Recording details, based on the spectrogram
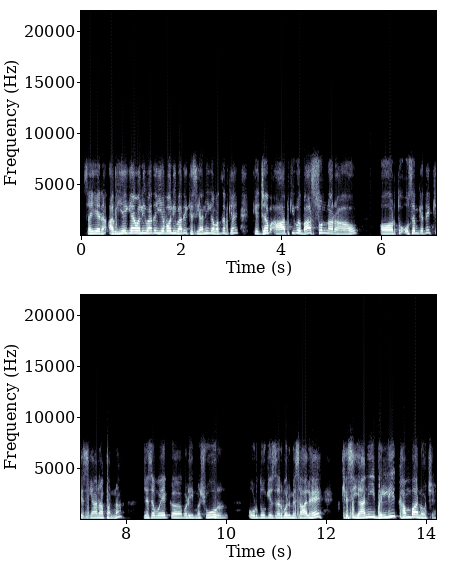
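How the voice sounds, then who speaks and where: A man's voice: high-pitched, no echo. Male teacher, online class, explanatory and checks in often, dry and somewhat lo-fi call audio. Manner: explanatory, keeps checking with students; mixes English words into speech.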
